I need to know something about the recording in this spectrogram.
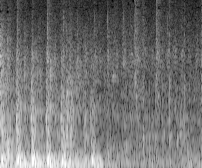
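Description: Framed glass shower door being opened, a quick run of small rattling clicks over about the first second.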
